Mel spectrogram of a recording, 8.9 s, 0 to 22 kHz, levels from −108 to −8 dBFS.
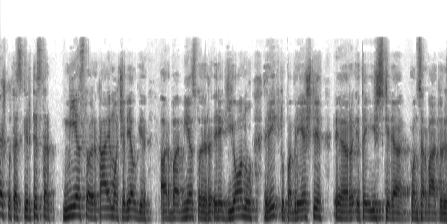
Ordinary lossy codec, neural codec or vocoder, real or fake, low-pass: AAC, 32 kbps; none; real; 10.8 kHz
